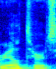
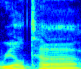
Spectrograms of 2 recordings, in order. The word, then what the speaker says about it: Realtor: order to call ourselves realtors, which is a standalone designation. It's not realtor or realtor. It's 2 syllables, realtor.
